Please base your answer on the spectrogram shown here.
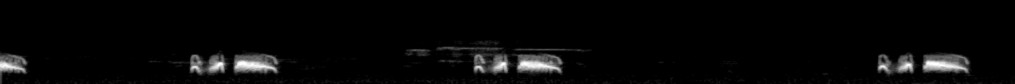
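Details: Spotted dove used as a decoy, cooing to goad wild doves. Phrases of two brief notes and a long coo recur at uneven gaps of two to four seconds, with a brief faint chirp in one pause.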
